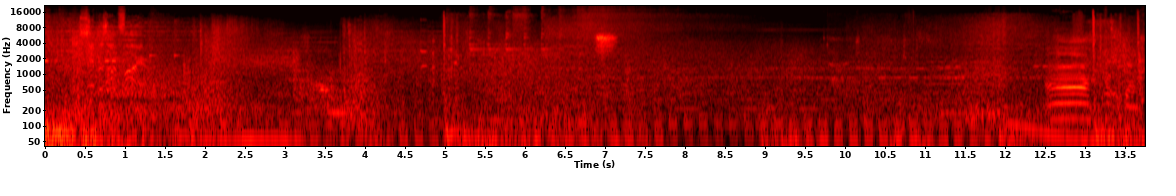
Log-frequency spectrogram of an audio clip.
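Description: Heavy booms and rumbling impacts hit a battleship under fire in a naval battle video game, coming dense and loud, one on top of another. Speech runs underneath throughout.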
